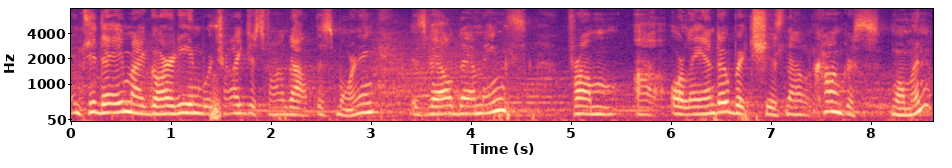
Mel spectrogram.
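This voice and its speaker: A woman at a fairly slow pace with ordinary pitch variation, music in the background and audible room echo. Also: medium pitch for a woman. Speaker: marine corps veteran. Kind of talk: short personal testimony. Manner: halting, hesitant.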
